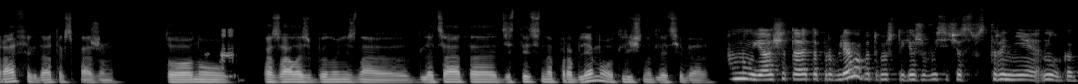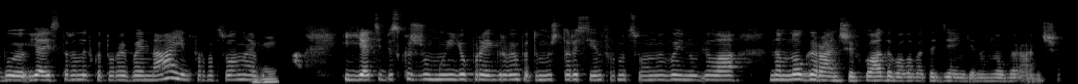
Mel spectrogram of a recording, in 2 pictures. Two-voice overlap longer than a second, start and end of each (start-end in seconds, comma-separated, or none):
none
